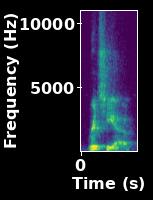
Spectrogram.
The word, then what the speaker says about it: Riccio: much and i want to say it right richio there you go you got it yeah all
